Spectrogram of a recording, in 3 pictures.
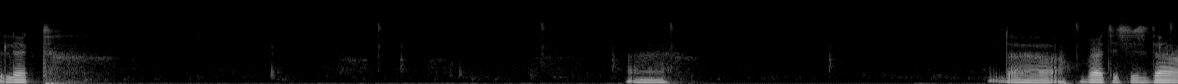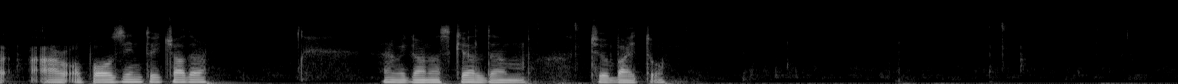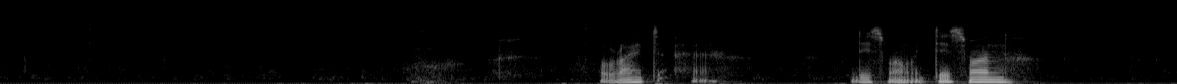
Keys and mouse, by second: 0.5 b, 1.6 b, 4.1 b, 5.8 z, 12.4 shift+middle drag, 13.5 s, 19.8 KP_1, 21.0 KP_3, 22.8 a, 23.6 z, 24.1 b, 25.7 b, 28.6 s, 30.6 a, 31.1 b, 32.0 b, 34.3 s.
